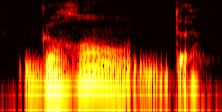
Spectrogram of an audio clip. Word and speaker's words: grande: Okay, so grand, and then the feminine form, grande. Okay, so you put this E, and then you get the sound D, D, grande.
